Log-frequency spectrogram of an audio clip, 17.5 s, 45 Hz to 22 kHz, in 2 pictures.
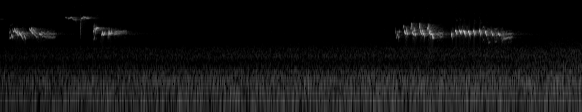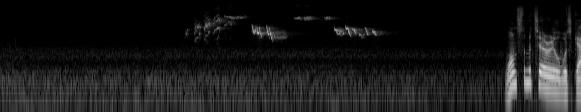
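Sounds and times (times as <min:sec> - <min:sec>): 
bird warbling in winter: 0:00.0 - 0:02.0, 0:05.9 - 0:08.0, 0:11.5 - 0:14.8
speech: 0:16.4 - 0:17.4.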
